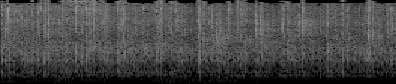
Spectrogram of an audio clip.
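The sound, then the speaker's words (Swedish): Warm audience applause for a church's board, a dense, steady wash of many hands clapping at even loudness for the full stretch, with no voices rising above it. “Ska vi ge en varm applåd till vår styrelse?”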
